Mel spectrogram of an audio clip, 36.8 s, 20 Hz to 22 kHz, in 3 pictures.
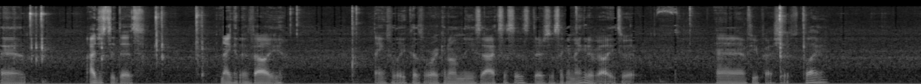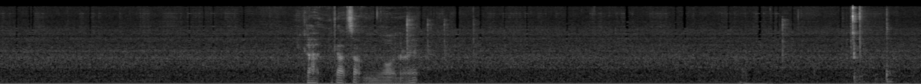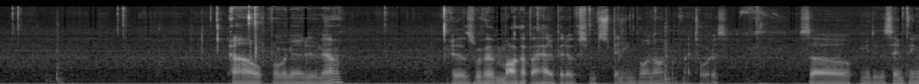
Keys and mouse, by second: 0.5 Left, 7.6-9.2 drag, 10.3 space, 23.6 space, 29.6-31.7 drag, 36.5 click.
